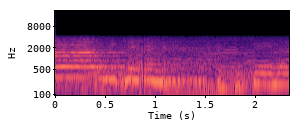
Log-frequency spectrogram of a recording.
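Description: Live song: a male voice singing over a strummed acoustic guitar through a concert PA, a long held note giving way to lower, shorter notes about half a second in.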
